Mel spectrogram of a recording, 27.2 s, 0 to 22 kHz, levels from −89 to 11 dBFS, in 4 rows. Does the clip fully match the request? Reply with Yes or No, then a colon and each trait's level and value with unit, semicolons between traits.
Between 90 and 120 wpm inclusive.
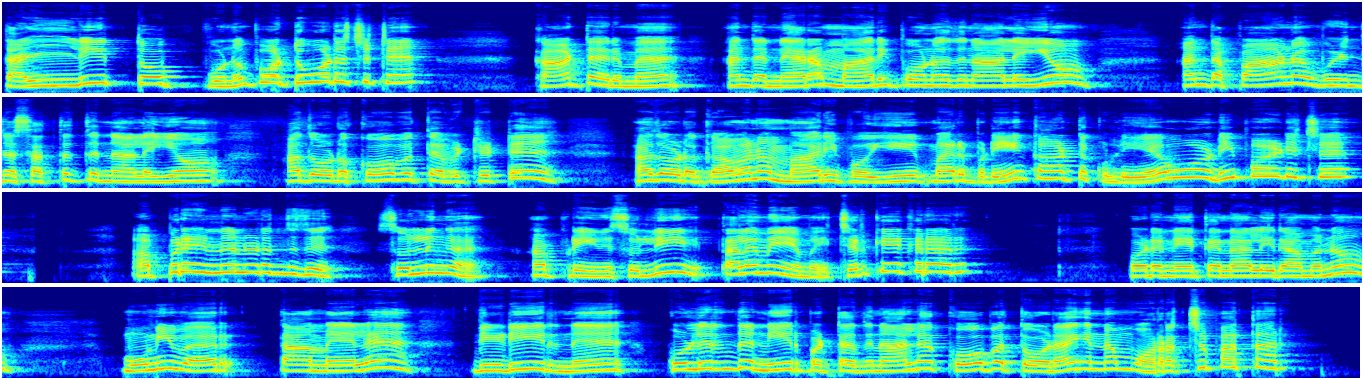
Yes: average, 100 wpm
